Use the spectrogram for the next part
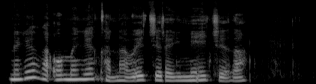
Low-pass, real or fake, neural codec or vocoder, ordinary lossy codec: none; fake; vocoder, 44.1 kHz, 128 mel bands, Pupu-Vocoder; none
